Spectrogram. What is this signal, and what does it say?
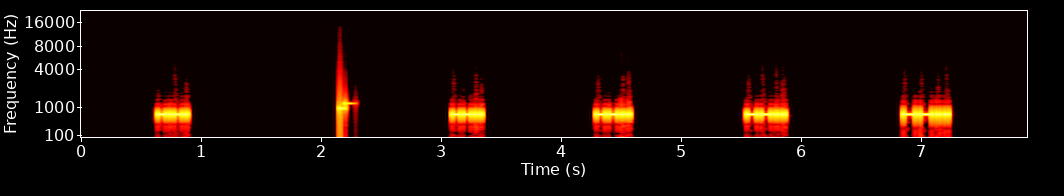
Morse code, heard as a keyed tone, about 46 wpm, spaced as for 9 wpm, 700 Hz. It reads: C ZZZZ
